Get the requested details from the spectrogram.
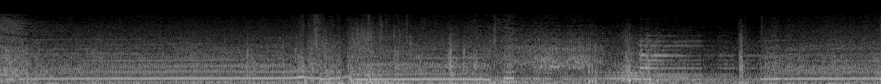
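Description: A car engine roars steadily at high speed, its pitch shifting with gear changes.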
